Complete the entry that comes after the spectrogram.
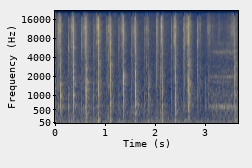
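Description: Tarot cards being shuffled by hand, a quick run of crisp close riffling snaps in an uneven rhythm, loud and clear with no talking.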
